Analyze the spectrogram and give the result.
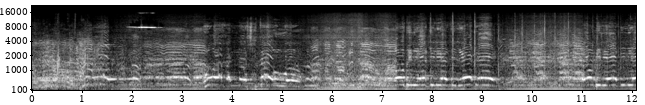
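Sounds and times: crowd chanting: 0:00.0 - 0:12.0.

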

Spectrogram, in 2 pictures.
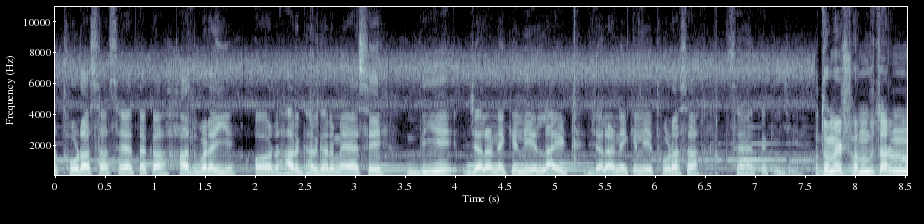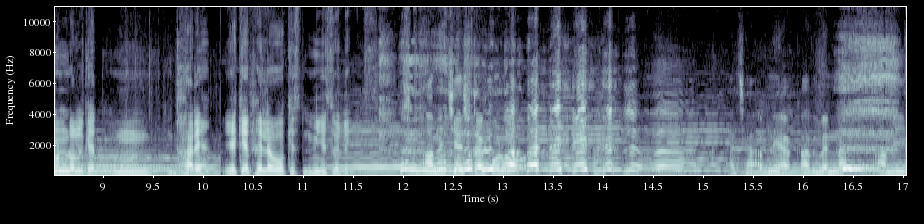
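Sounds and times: crickets chirping: 0:00.0 - 0:17.0
people talking: 0:00.1 - 0:14.1, 0:15.3 - 0:17.0.

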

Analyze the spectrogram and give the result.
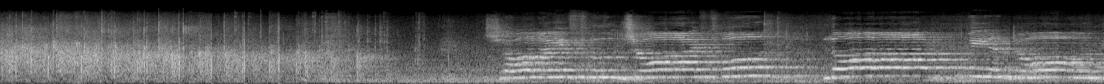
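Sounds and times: woman singing: 0:04.9 - 0:11.0.

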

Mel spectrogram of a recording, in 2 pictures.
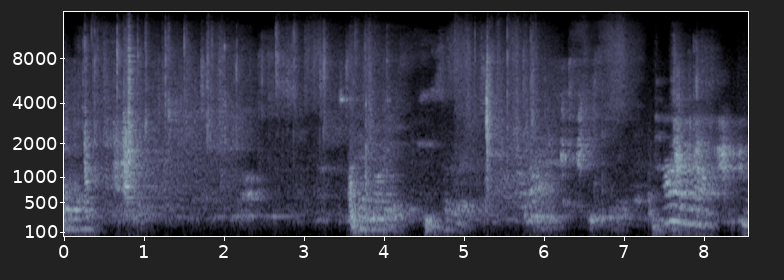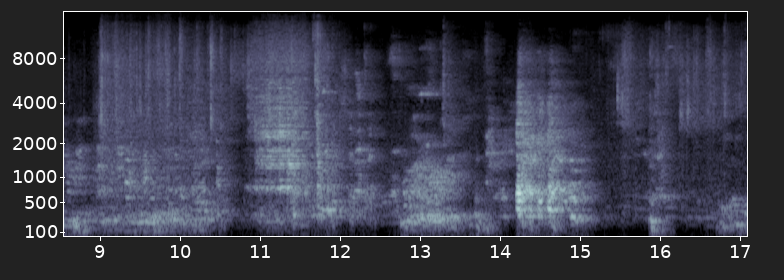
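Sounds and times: low voices in a room: 0:00.0 - 0:17.0.

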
